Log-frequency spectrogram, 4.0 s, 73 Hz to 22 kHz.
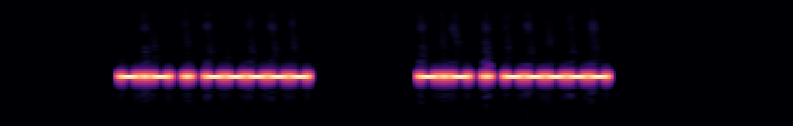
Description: Morse code, heard as a keyed tone, about 46 wpm, 700 Hz. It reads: KE0 KE0
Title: USA Call Sign Prefixes - Repeated 2x - 45wpm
